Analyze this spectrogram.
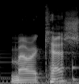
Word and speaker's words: Marrakesh: Marrakesh?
